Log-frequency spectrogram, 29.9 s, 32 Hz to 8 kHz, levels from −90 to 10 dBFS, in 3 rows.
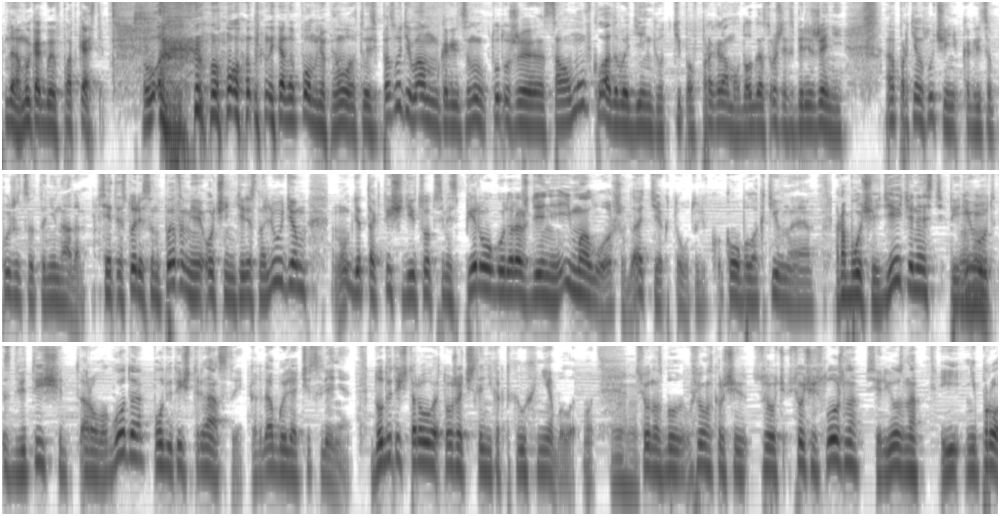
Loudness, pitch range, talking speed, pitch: -23 LUFS, 130-165 Hz, 185 wpm, 140 Hz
